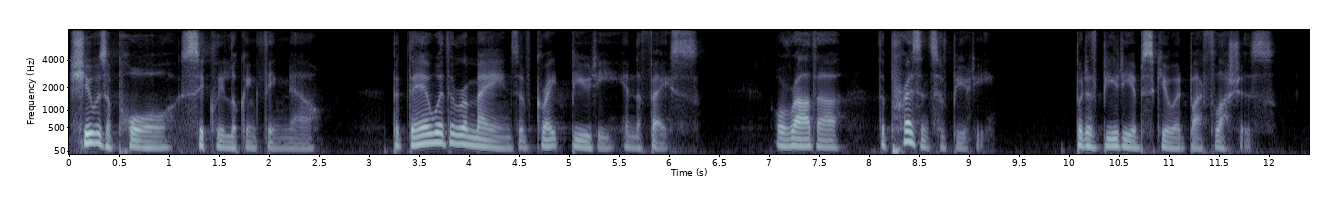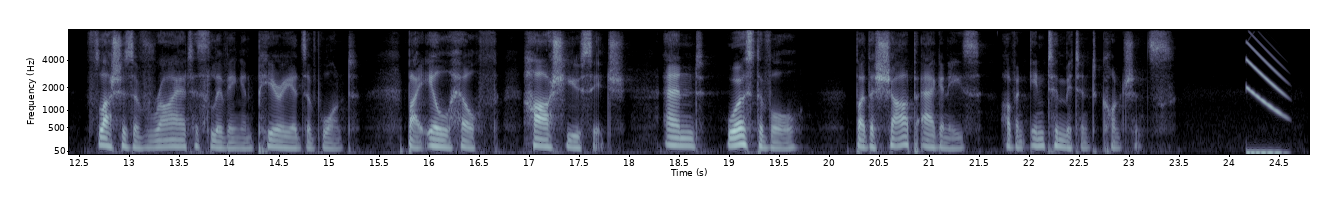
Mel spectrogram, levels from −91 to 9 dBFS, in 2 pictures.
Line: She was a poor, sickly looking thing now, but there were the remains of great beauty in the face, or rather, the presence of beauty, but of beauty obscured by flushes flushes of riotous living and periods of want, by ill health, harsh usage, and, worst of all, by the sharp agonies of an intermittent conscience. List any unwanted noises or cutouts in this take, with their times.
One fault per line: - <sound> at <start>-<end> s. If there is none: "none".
- chirp at 24.2-24.6 s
